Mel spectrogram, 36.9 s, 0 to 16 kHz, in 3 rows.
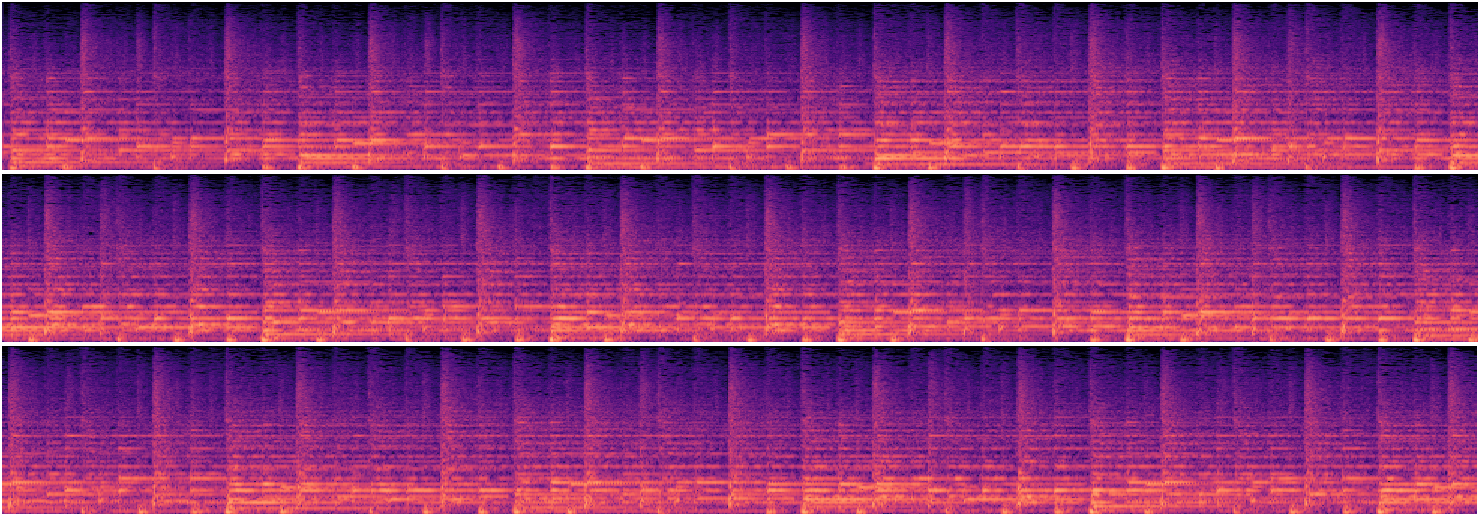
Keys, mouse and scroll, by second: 5.1 alt+middle click, 12.1 alt+middle click, 13.8 ctrl+z, 15.4 alt+middle click, 19.1 ctrl+z, 20.6 alt+middle click, 24.2 alt+middle click, 34.7 F4, 35.2 alt+middle click.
